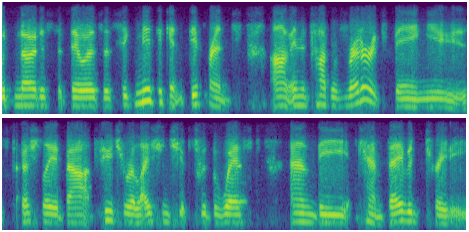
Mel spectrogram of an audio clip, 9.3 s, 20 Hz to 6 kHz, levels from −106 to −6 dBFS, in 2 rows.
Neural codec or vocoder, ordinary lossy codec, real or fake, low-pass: none; Opus, 64 kbps; real; 5.4 kHz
